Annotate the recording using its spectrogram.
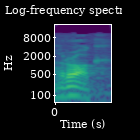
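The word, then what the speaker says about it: рог: So you take a word like rog, and in final position, the G sounds like K, rog.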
